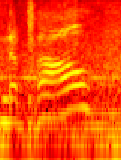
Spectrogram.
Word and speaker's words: Nepal: It is Nepal. That's how they say it locally.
